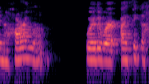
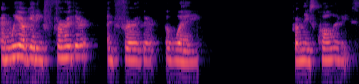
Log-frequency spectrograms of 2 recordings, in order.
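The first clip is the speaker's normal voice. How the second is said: voice full of emotion, choked up, near tears. Recalling a man's speech about losing his brothers, speaker gets emotional, near tears. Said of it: "Sorry for the emotion".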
